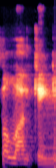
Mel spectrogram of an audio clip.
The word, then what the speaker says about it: spelunking: Spurlunk. What's the Spelunk? – Spelunk? Is that really how you say it? It's not spur, it's spelunking? – Yeah. It's spelunking, yeah.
